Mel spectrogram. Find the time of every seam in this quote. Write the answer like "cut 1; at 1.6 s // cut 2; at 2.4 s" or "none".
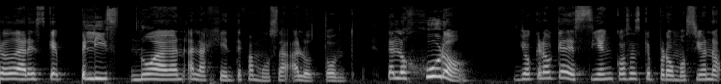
cut 1; at 3.7 s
